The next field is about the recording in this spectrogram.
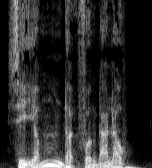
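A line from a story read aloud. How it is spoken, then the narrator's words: Shrill, slurred monster voice. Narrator (Vietnamese): Yêu vật bên phải ... rít lên thê thé, nói bằng chất giọng liệu nhịu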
